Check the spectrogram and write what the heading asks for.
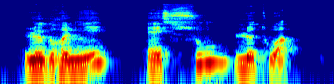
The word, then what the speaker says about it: toit: Le grenier est sous le toit. O sótão está por baixo do telhado. Ok? Le toit. Cuidado que toit tem este T que não se pronuncia.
